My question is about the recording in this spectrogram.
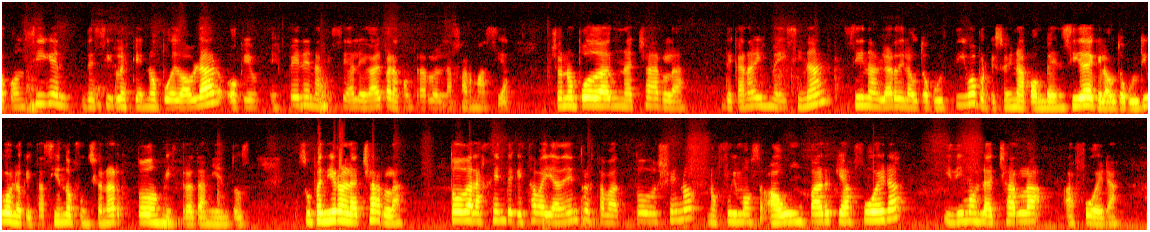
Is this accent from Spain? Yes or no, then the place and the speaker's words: no; La Plata, Buenos Aires Province, Argentina; Yo soy de La Plata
